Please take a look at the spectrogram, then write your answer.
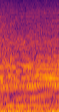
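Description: A heavily loaded motorcycle engine revs hard and loud in second gear while the rider tries to lift a wheelie, a dense continuous roar up close.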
